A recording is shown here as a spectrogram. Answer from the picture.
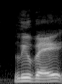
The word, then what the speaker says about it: Liu Bei: But the advisor to Liu Bei? – Yeah, yeah. – Did I pronounce it correct? – Liu Bei, yeah, you got that word right.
